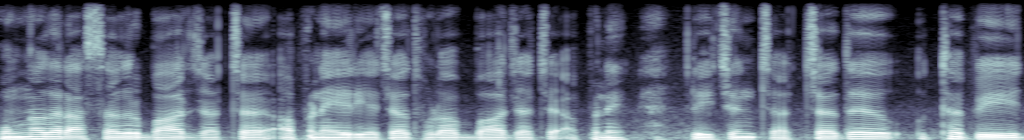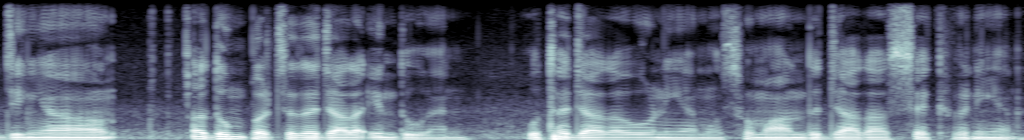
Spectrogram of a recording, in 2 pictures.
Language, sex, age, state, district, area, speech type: Dogri, male, 30-45, Jammu and Kashmir, Udhampur, urban, spontaneous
